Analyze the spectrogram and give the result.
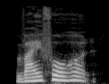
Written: vejforhold

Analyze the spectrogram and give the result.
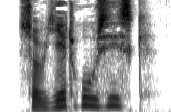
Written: sovjetrussisk

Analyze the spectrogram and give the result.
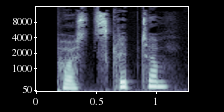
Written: POSTSCRIPTA

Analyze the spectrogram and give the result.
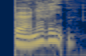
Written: børnerim

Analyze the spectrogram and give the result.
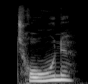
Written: troende

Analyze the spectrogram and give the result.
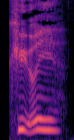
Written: kyrie

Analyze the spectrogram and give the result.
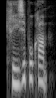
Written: KRISEPROGRAM

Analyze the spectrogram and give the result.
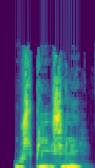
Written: uspiselig

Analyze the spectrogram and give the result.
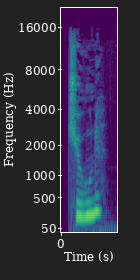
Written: tuner

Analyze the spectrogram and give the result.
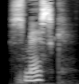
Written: smask

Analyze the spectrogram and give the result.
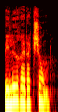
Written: billedredaktion

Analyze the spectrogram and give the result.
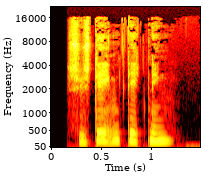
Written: systemdigtning

